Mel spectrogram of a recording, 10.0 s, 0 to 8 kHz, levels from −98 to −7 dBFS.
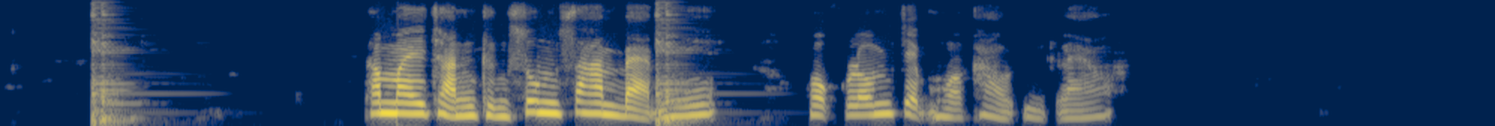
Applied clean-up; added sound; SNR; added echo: none; Thump, thud; 15 dB; none.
